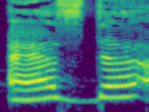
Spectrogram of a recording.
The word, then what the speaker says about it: Asda: One grocery chain there called Asda, I believe that's how you pronounce it, ASDA, have been told that they can buy up to 3 packs.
